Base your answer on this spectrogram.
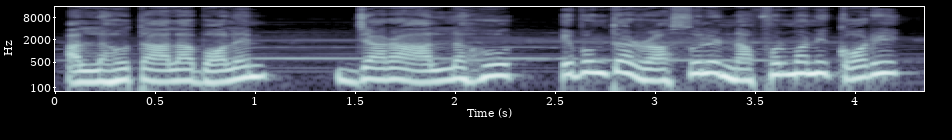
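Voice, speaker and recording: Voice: mid-range voice, moderate pace, dark tone, natural voice. A performer voicing a righteous young friend who solemnly moralizes in a cartoon. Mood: solemn, preaching. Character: righteous young boys admonishing a wayward friend. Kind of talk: cartoon voice acting, preachy. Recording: music behind the voice. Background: background music.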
